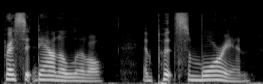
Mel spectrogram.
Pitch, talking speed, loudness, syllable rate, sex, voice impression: 180 Hz, 225 wpm, -19 LUFS, 5.0 syllables/s, female, feminine, slightly gender-neutral, very adult-like, slightly middle-aged, slightly thin, tensed, slightly powerful, bright, hard, very clear, fluent, cool, intellectual, sincere, calm, slightly friendly, slightly reassuring, elegant, slightly lively, slightly strict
